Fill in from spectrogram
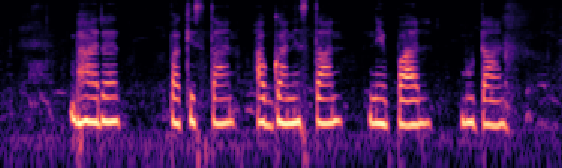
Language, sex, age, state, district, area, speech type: Santali, female, 18-30, Jharkhand, East Singhbhum, rural, spontaneous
